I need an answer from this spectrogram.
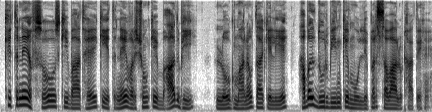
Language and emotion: Hindi, sad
